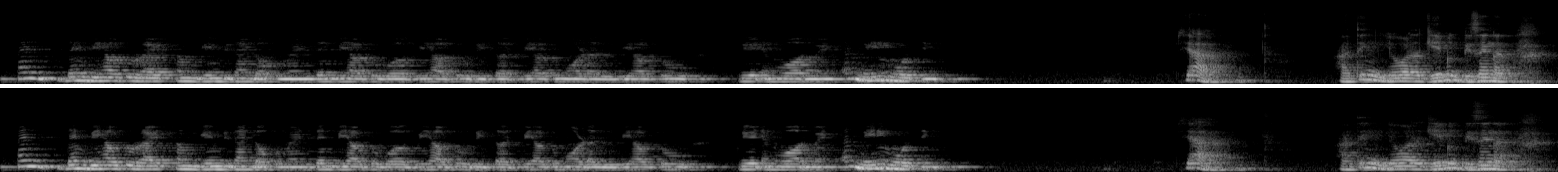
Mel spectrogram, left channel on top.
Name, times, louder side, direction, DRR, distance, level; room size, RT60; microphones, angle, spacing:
voice 1, 0.2-6.9 7.4-9.4, left 1 dB, 50° right, 4 dB, 0.4 m, -24 dB
voice 2, 11.8-12.4 13.4-15.4, left 1 dB, 45° left, 3 dB, 0.4 m, -27 dB
6.3 x 2.3 x 2.3 m, 0.85 s
head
